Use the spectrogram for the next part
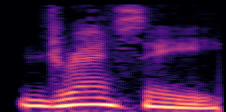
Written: dressiness

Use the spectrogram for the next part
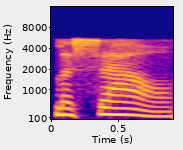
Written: La Salle

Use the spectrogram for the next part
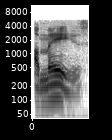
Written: amaze

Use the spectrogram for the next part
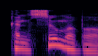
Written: consumability

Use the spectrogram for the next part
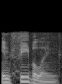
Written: enfeebling

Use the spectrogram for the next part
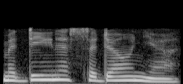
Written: Medina-Sidonia

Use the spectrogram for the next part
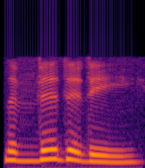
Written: lividity

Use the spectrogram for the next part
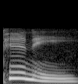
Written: pinny

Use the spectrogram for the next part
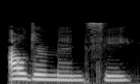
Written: aldermancy

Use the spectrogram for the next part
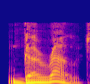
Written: garotter

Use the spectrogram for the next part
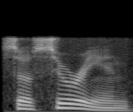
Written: Saussurian

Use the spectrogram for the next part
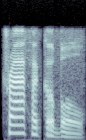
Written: trafficable

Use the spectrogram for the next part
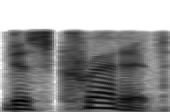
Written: discredit

